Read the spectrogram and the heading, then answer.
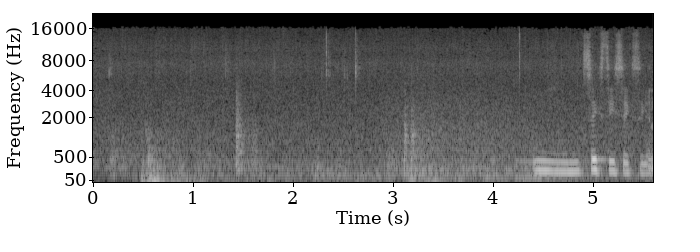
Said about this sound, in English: Yeah, the storm continues. It kicks up pretty hard.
